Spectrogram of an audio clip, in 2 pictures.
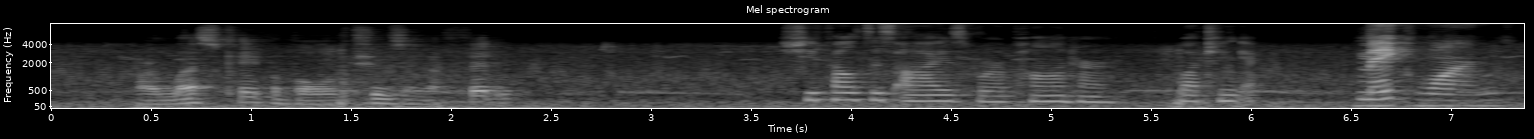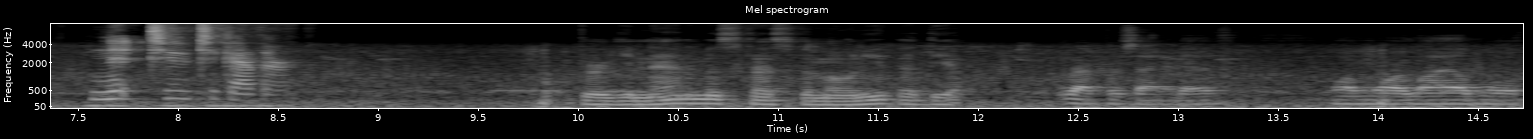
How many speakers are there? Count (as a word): four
